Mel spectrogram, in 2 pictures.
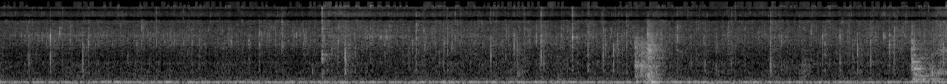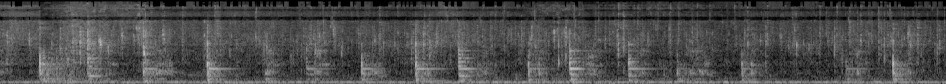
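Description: Eggs fry in a pan with spinach for an egg and spinach dish, a steady close sizzle that grows louder and crackles more busily partway through, with stirring scrapes and no talking.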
